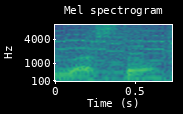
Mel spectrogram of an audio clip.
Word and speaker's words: Leicester: I have to remind myself that people say Leicester.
